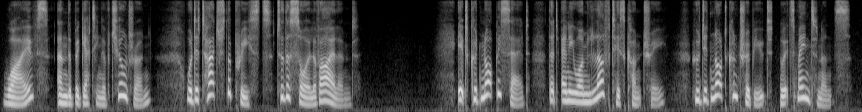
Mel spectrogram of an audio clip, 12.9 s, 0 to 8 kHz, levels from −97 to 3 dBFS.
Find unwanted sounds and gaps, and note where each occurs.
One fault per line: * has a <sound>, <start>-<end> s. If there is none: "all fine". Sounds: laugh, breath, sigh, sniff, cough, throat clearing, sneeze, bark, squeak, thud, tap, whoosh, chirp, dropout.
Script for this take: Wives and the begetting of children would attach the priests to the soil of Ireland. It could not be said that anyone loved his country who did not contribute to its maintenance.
* has a dropout, 11.6-11.7 s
